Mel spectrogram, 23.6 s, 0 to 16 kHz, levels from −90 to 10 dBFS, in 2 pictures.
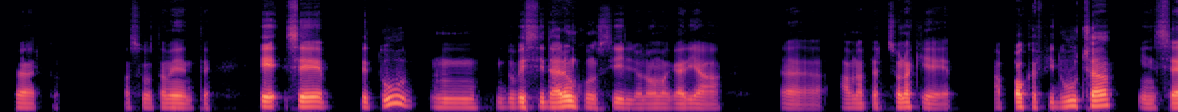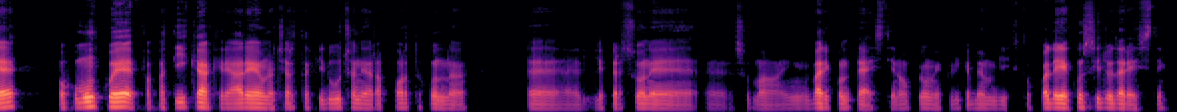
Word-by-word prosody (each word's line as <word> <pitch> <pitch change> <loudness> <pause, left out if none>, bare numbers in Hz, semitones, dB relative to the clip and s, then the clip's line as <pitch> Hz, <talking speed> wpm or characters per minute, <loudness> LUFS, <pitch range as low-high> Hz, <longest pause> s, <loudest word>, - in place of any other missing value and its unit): Certo. 105 -2 -6 0.6
Assolutamente. 110 -2 -5 0.4
E 130 -1 +6
se 125 -1 +5 0.3
se 120 -1 -6
tu, 175 - +1 0.2
mhmm, 110 -1 -6 0.2
dovessi 115 +1 -2
dare 120 +2 +6
un 135 - +8
consiglio, 105 -2 -6
no, 100 0 -7
magari 100 0 -5
a 95 -1 -6 0.6
ehm, 90 -2 -10 0.2
a 105 - -13
una 105 0 -7
persona 110 +3 -1
che 95 -5 -8 0.3
ha - - -16
poca 120 -1 +4
fiducia 140 +6 +3 0.3
in 100 -1 -8
sé 110 +5 +3 0.3
o - - -10
comunque 125 +1 +6
fa - - -16
fatica 115 +2 -1
a 110 - +2
creare 105 +1 0
una 100 -1 -3
certa 105 +2 -12
fiducia 105 +1 -10
nel 95 -2 -7
rapporto 105 +4 -12
con, 95 -4 -9 0.6
ehm, 90 -1 -13
le - - -19
persone, 95 -4 -8
ehm, 85 -2 -27
insomma 85 -1 -19
in 95 +1 -21
vari 105 0 -1
contesti, 100 -1 -10
no, 95 0 -17
come 95 -2 -13
quelli 95 +1 -25
che 95 - -18
abbiam 95 -1 -15
visto, 90 -1 -25
quale 105 -1 +2
consiglio 110 -1 -7
daresti? 90 -4 -7
105 Hz, 135 wpm, -23 LUFS, 95-115 Hz, 0.6 s, un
